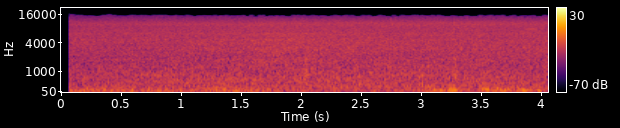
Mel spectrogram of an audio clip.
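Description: Steady rushing noise of stormy weather outdoors: an even hiss that holds level throughout, with no thunderclap.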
